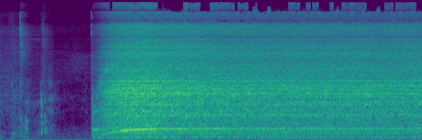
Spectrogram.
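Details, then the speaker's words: Shop vac after full teardown and oiling of the motor bearings, which had whined, ground, overheated and smelled of burnt plastic. It now spins up to a steady, even roar with no grinding or whine. "all right so there's no more grinding or whining noise on the bearings"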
